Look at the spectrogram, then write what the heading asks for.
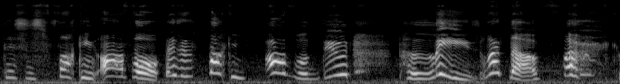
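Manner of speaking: high, loud, tearful pleading on the phone; half-laughing, half-crying desperate call; crying plea. Retold or imitated. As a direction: beg him through tears, voice cracking high. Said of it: "sitting there crying and calling".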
